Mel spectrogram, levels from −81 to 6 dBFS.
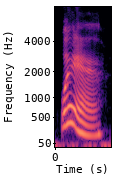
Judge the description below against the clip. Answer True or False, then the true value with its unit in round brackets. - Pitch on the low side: False (240 Hz)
